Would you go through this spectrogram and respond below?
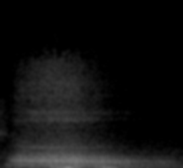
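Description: A group breathing in and out together in an exercise, a soft airy rush with two low puffs close together, moderately quiet.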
